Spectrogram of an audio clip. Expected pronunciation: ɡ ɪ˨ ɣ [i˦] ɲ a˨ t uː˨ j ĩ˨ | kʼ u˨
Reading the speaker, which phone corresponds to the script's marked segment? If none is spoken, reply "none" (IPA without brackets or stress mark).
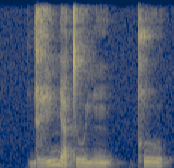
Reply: i˦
